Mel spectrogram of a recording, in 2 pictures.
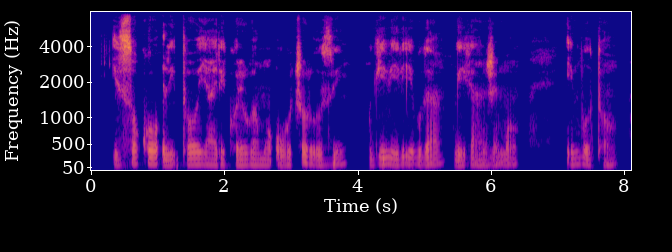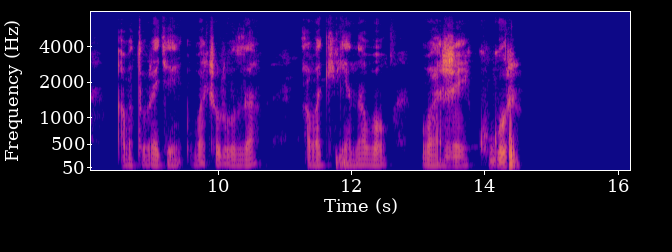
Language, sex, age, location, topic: Kinyarwanda, male, 18-24, Kigali, finance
